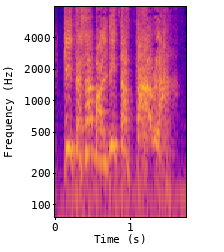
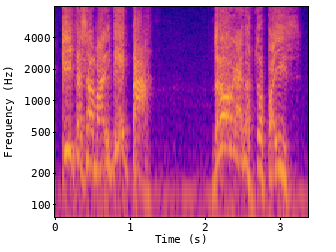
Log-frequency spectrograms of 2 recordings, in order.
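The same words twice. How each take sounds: First: Much higher, loud "Quita esa maldita tabla" with a rise; escalating outraged demand; rising shout. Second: Furious plea against drugs; shouted demand. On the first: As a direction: push it even higher. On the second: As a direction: hammer each word at the president. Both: Real, not acted.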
